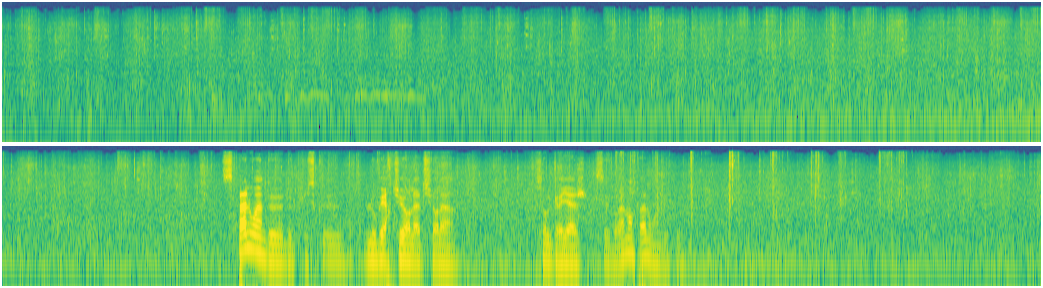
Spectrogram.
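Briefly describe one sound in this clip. Footsteps crunch softly through snow and dry grass.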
